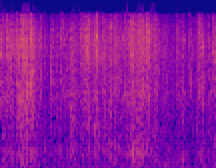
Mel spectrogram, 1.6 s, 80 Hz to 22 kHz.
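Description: A tight-fitting plastic bag holding the sprues of a Miniart 1/35 Field Workshop model kit crinkles and rustles in quick irregular bursts, quiet and close, with no talking.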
